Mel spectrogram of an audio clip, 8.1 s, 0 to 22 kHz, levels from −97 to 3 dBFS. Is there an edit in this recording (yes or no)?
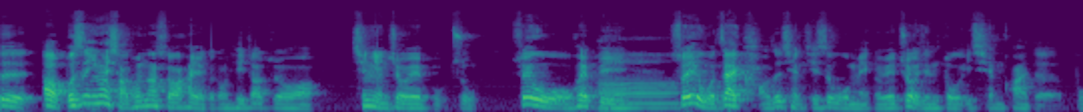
no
